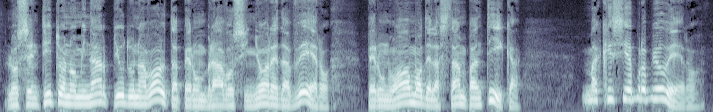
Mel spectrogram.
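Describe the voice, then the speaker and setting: A man's voice: medium pitch, very animated, moderate pace, voice pushed up, close to an everyday voice. A man reading the part of a timid, fretful older village priest, talking in fussy, rambling bursts. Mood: startled. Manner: fussy, rambling, emphatic exclamations. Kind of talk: audiobook character reading.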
